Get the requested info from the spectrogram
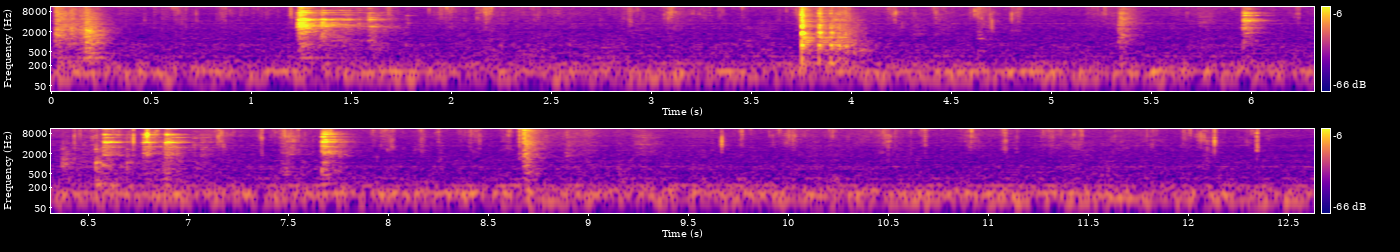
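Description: Utensils and dishes clinking and knocking now and then, the loudest clink about four seconds in, over a steady low hum.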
